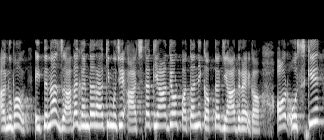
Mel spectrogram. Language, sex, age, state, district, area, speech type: Hindi, female, 30-45, Madhya Pradesh, Betul, urban, spontaneous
